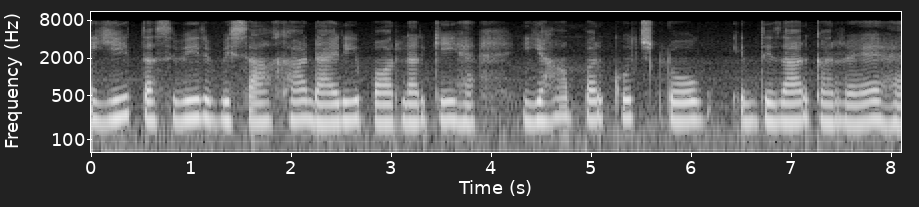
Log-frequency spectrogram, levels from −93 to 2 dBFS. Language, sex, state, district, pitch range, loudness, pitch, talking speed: Hindi, female, Bihar, Patna, 190-210 Hz, -17 LUFS, 200 Hz, 120 wpm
